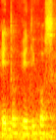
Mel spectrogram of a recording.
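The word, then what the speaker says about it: ἠθικός: The pronunciation is right, ethikos.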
